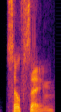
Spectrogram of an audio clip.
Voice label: "selfsame", British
